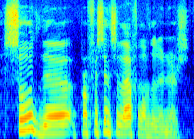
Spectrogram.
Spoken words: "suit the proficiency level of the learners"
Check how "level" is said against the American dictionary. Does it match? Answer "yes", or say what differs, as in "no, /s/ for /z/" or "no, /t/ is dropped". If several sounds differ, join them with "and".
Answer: no, /f/ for /v/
